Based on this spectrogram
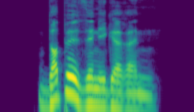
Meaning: inflection of doppelsinnig: 1. strong genitive masculine/neuter singular comparative degree 2. weak/mixed genitive/dative all-gender singular comparative degree
- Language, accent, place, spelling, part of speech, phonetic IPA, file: German, Germany, Berlin, doppelsinnigeren, adjective, [ˈdɔpl̩ˌzɪnɪɡəʁən], De-doppelsinnigeren.ogg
